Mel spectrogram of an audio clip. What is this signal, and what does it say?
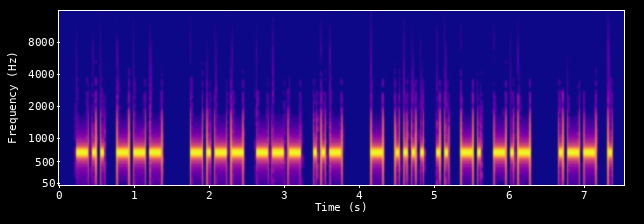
Morse code, heard as a keyed tone, about 22 wpm, 700 Hz. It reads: DO YOU THINK WE
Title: Sentences from Top 1200 Words 22wpm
